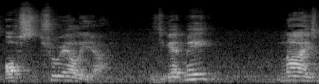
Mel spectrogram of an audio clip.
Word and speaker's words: Australia: Don't say Australia. This is Australia.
